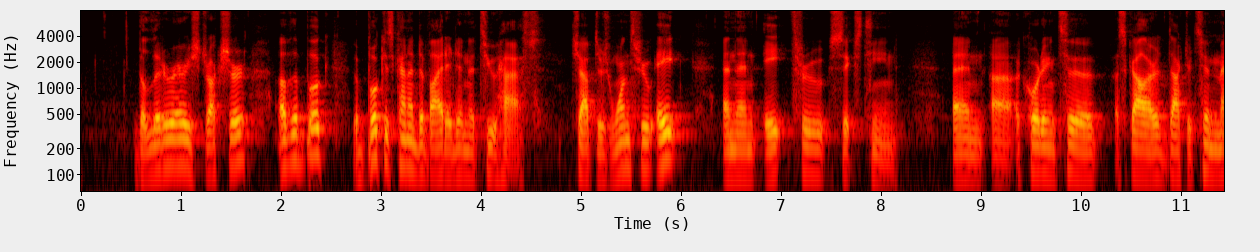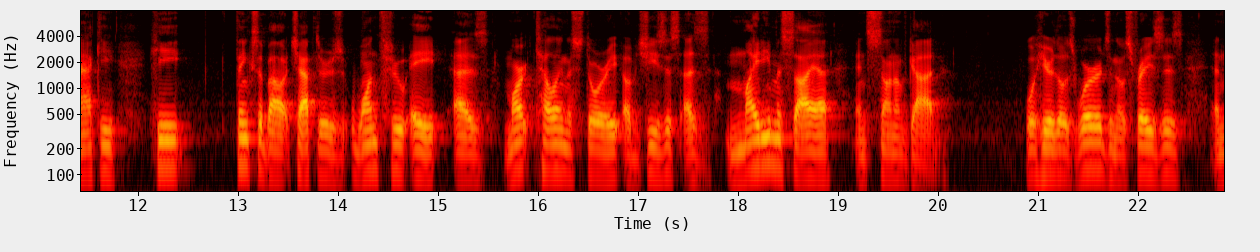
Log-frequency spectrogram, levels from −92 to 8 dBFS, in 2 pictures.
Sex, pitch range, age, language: male, 95-120 Hz, 50-69, English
